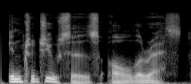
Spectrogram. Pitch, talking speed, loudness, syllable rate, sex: 95 Hz, 125 wpm, -18 LUFS, 4.3 syllables/s, male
